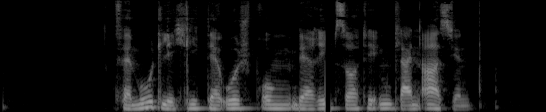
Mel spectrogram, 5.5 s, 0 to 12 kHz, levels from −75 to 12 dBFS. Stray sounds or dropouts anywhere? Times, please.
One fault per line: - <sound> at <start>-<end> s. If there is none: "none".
- dropout at 3.2-3.3 s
